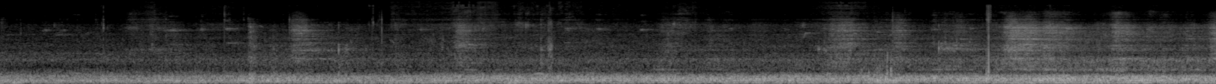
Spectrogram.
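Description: A passenger train on the Dnipro–Truskavets route pulls into a resort station, a steady heavy low rumble of wheels and carriages rolling past with faint squeals and clanks, continuous and close, no voices.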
